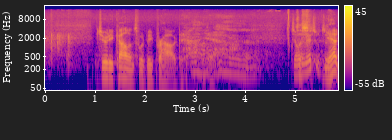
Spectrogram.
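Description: An elderly man speaks calmly through a microphone in a large room.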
